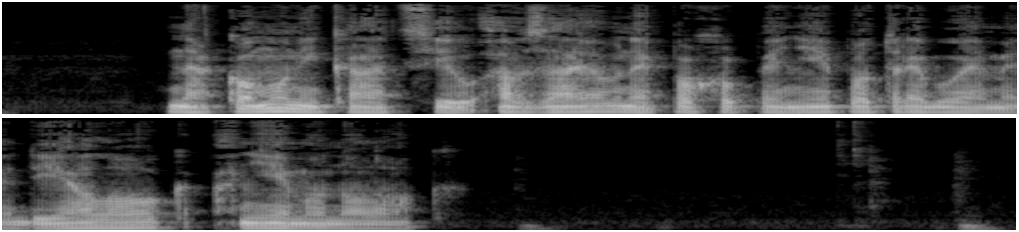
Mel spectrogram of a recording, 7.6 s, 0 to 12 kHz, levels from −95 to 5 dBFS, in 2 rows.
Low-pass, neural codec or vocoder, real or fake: 10.8 kHz; none; real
